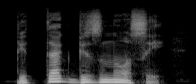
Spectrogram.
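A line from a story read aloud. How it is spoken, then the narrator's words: Quiet curse. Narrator (Russian): тихо выругался Джейсон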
